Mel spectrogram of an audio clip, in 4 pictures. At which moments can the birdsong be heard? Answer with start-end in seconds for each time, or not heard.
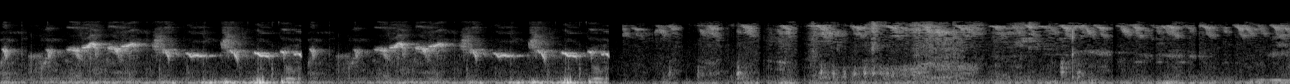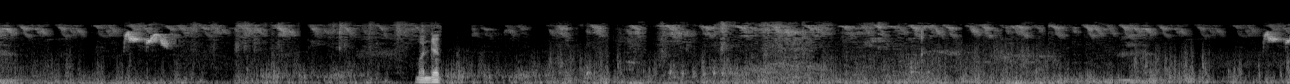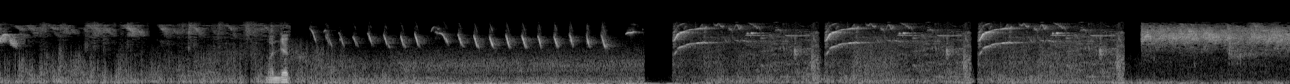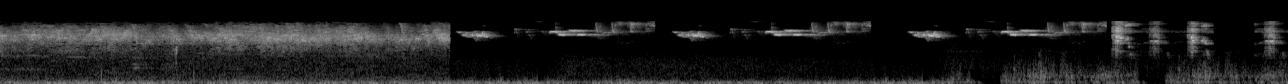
0.0-51.5.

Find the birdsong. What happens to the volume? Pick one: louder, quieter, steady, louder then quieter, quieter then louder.
quieter then louder.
